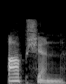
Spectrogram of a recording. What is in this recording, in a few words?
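"option", American English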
